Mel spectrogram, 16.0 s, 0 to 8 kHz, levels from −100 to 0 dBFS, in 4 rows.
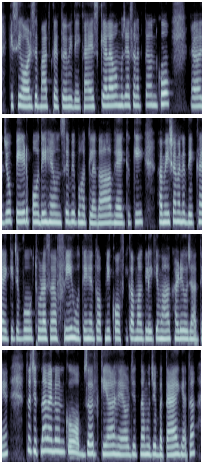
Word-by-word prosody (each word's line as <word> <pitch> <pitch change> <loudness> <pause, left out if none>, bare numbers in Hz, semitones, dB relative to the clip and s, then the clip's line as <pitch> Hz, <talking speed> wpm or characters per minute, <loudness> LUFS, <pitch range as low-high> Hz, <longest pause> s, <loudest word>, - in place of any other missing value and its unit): किसी 245 0 -3
और 225 -1 +2
से 245 +3 -1
बात 220 -1 -3
करते 225 -2 -2
हुए - - 0
भी 220 - -1
देखा 200 +1 -5
है। 215 0 -1
इसके 220 +3 -4
अलावा 240 +1 +2
मुझे 245 0 -1
ऐसा 250 +1 -3
लगता 240 +1 -7
है - - -2
उनको 255 +3 +2 0.5
अ, 225 0 -1
जो 245 +3 0
पेड़-पौधे 235 -2 +2
हैं 225 - +3
उनसे 220 +1 0
भी 235 +1 0
बहुत 215 -1 -2
लगाव 205 +1 -1
है। 205 -1 +2
क्योंकि 220 +4 -4 0.3
हमेशा 230 +2 +3
मैंने 235 -1 +2
देखा 215 +2 -2
है 220 -2 +1
कि 220 +3 -6
जब 210 -1 -4
वो 225 0 +1
थोड़ा-सा 225 0 +2
फ्री 230 +1 +4
होते 220 -3 +2
हैं 215 - 0
तो 220 - -3
अपनी 220 +1 -1
कॉफ़ी 215 -1 -3
का 215 -1 0
मग 210 0 -1
लेकर 205 +1 -1
वहाँ 215 0 +2
खड़े 210 0 +1
हो 210 -1 +2
जाते 205 0 -2
हैं। 235 +2 0 0.4
तो 325 - +2
जितना 300 +1 +2
मैंने 305 -1 +4
उनको 275 - +2
ऑब्ज़र्व 230 +2 +1
किया 230 0 +2 0.2
है 210 -1 +1
और 215 - -1
जितना 220 +1 -2
मुझे 225 0 +1
बताया 210 +1 +2
गया 220 -1 -1
था, 245 - +1
225 Hz, 230 wpm, -23 LUFS, 210-240 Hz, 0.5 s, फ्री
